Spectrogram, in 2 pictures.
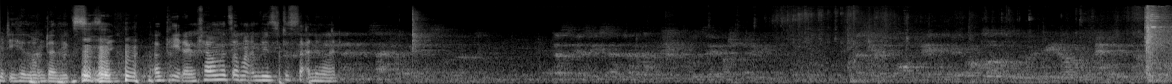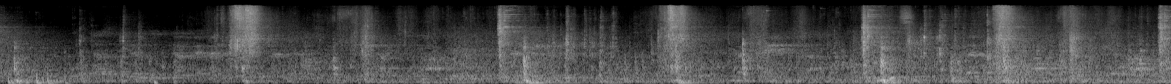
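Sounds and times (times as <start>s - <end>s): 
laughter: 0.0s - 2.0s
speech: 0.0s - 3.6s
weaving machine starting: 7.8s - 23.4s.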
